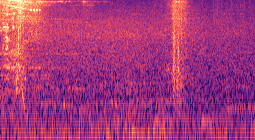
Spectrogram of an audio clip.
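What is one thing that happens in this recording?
Wind rushes steadily past, with brief louder whooshes.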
